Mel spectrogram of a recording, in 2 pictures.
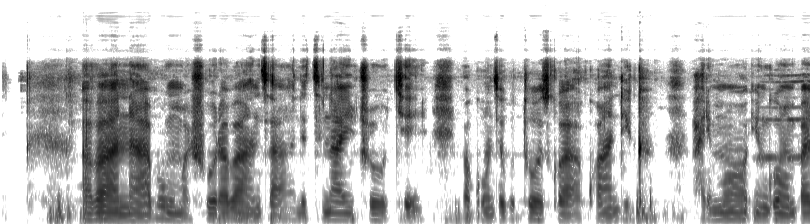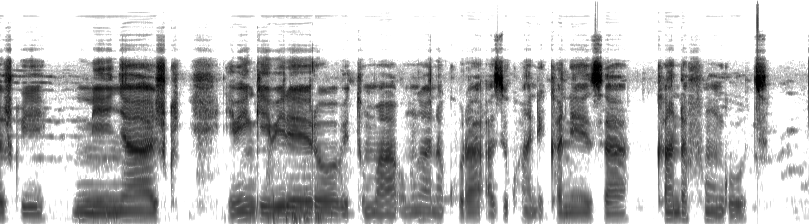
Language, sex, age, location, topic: Kinyarwanda, male, 50+, Nyagatare, education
